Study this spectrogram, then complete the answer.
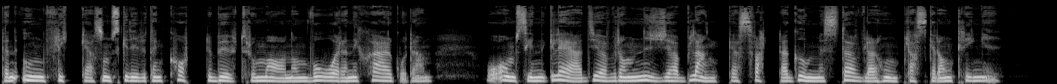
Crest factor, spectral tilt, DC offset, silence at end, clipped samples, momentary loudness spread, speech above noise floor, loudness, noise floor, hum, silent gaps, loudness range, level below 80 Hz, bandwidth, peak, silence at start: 14 dB; -5.5 dB/octave; under 0.1%; 0.6 s; under 0.1%; 8 LU; 54 dB; -17 LUFS; -71 dBFS; none; none; 1 LU; -56 dBFS; 17 kHz; -4 dBFS; 0 s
